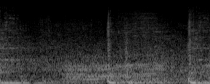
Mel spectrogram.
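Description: A boost bursts with a short whoosh.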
